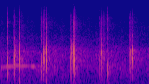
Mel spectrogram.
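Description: Scattered audience applause at a live Boston Real Estate Show event at Net Divines, for the event's organizers: sharp, crisp claps arriving in uneven bursts over a faint background, fairly loud, with no one speaking.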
